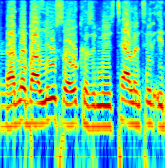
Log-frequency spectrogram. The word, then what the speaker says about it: Luso: gave a speech hold on my name is luo the artist I was born in Nashville Tennessee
